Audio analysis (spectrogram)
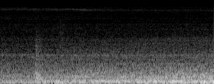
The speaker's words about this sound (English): Landing gear just went down. Some air brakes just took us from 800 miles an hour to probably, I don't know, probably 300, 400 miles an hour right now, I assume. This is fucking outrageous how fast we were going earlier.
